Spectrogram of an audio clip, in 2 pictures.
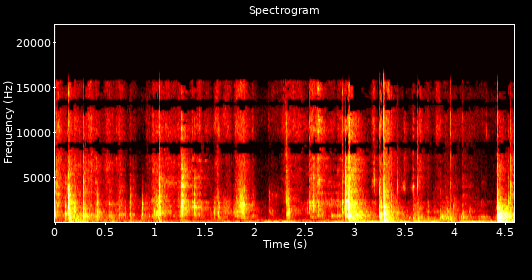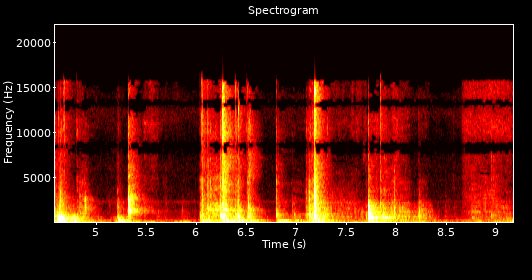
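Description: A cassette case rustles and clicks in a hand.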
